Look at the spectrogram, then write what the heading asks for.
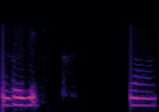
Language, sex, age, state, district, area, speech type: Manipuri, female, 45-60, Manipur, Churachandpur, urban, conversation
